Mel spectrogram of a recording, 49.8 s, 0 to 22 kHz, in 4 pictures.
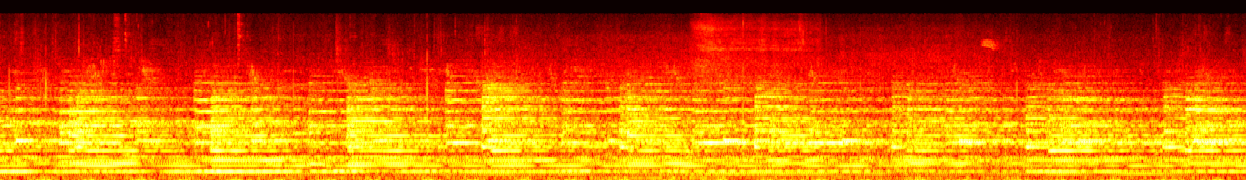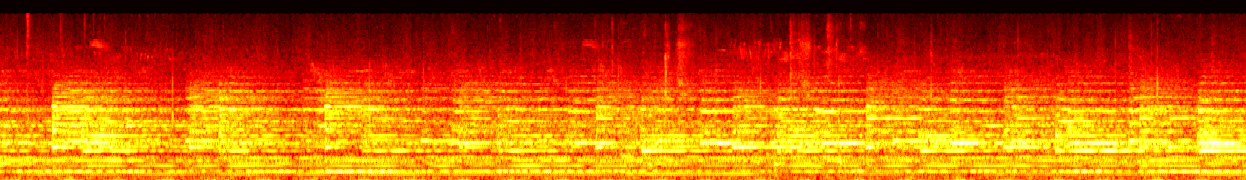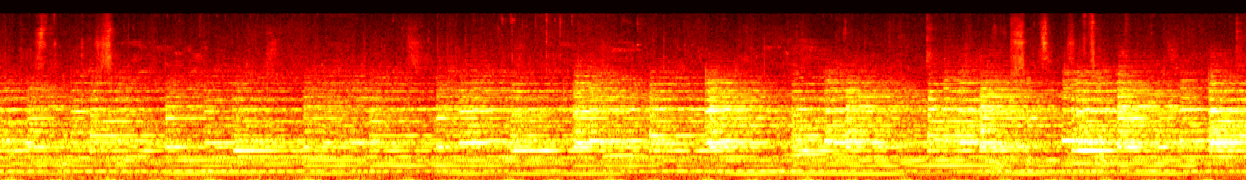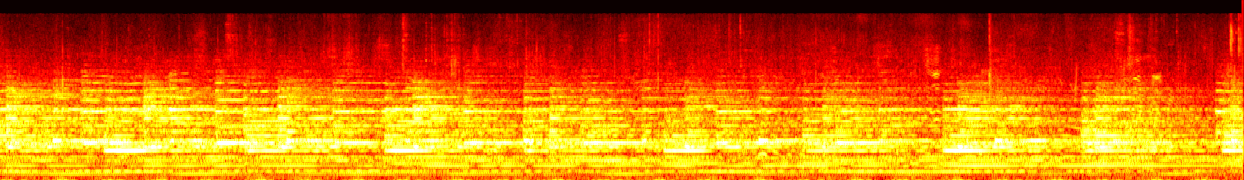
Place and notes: Lucca, Province of Lucca, Italy - Soundwalk
15 May 2016, ~11:00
